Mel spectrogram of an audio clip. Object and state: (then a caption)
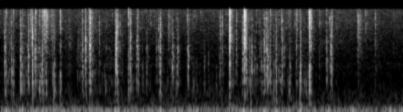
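Plastic computer keyboard being typed on. Fingertips type steadily on a full-size black plastic desktop keyboard with hollow keycaps, producing a quick run of light, clicky taps with a bright edge. Each tap dies almost instantly over a constant low hum.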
